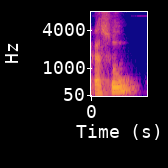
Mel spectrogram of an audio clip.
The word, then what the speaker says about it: Cassou: escribir el apellido entonces se escribe el caso con doble s o un se pronuncia caso entonces preguntaba uno por qué porque es francés está bien te lo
